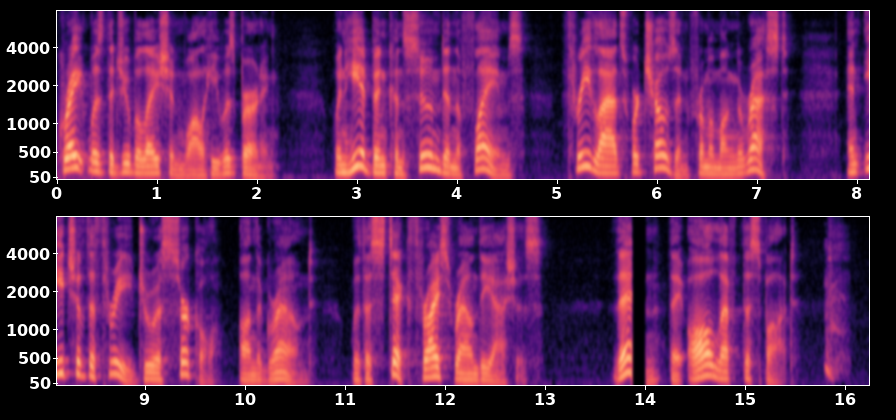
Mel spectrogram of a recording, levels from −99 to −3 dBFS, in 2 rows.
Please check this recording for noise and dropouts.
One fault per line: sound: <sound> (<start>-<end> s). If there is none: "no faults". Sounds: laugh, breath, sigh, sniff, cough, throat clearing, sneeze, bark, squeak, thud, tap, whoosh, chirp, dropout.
sound: dropout (13.9-14.0 s)
sound: cough (15.8-16.1 s)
